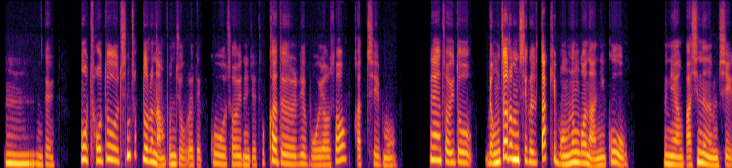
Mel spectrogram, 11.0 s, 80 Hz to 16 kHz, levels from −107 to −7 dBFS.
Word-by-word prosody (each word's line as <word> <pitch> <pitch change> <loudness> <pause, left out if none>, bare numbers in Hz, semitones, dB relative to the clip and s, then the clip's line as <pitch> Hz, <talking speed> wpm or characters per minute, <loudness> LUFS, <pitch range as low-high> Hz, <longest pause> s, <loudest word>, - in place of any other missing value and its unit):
음 185 -2 +2
네. 175 -3 -8 0.4
어 275 0 +4
저도 250 +2 0
친척들은 275 - +1
안 150 -5 -2
본지 180 0 -3
오래됐고, 165 +4 -6
저희는 175 -2 -4
이제 160 0 -9
조카들이 190 - -2
모여서 165 - -4
같이 175 +1 -8
뭐 155 0 -6 0.5
그냥 265 -3 +4
저희도 215 -3 -2 0.2
명절 220 +11 +5
음식을 250 -6 +6
딱히 290 +4 +1
먹는 200 +2 +3
건 200 -3 +1
아니고, 160 +5 -2 0.5
그냥 175 -3 +1
맛있는 180 +5 +2
음식 155 0 -2
190 Hz, 305 characters per minute, -23 LUFS, 165-230 Hz, 0.5 s, 음식을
